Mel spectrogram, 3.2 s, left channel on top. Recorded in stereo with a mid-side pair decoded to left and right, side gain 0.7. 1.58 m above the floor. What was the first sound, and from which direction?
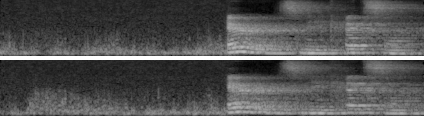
A woman speaking, 40° left.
